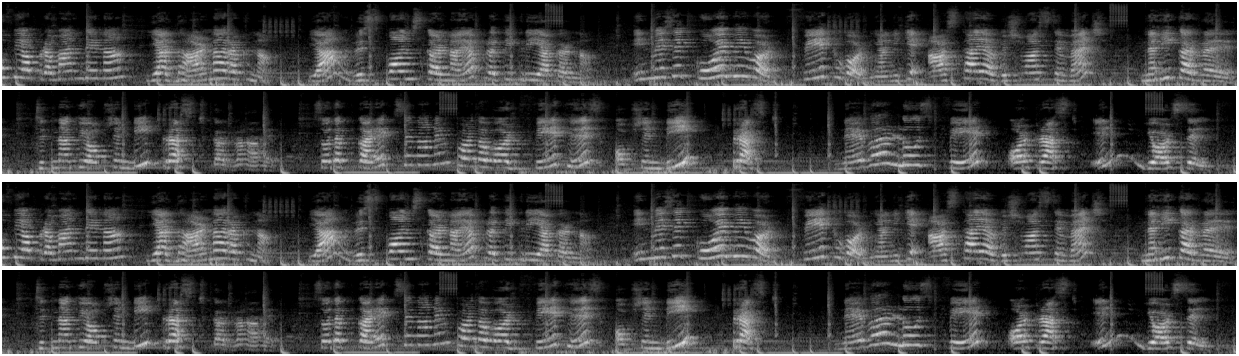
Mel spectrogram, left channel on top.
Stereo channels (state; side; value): identical; both; correlation 1.00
